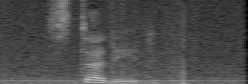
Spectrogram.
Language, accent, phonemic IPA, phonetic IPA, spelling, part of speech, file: English, US, /ˈstʌd.id/, [ˈstʌɾ.id], studied, verb / adjective, En-us-studied.ogg
- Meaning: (verb) simple past and past participle of study; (adjective) 1. Practiced; self-conscious; careful; not spontaneous 2. Qualified by, or versed in, study; learned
